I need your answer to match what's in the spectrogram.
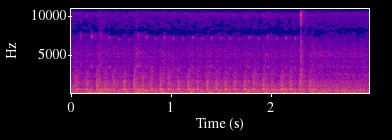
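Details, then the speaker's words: Honda Beat FI scooter stumbling at low revs with no fault code shown: uneven beat of two to three pulses a second with irregular gaps; low-rpm misfire, plug cap, plug, coil or sensor suspected, not confirmed. "bahwa Revi mengalami bad di RPM bawah mirip sama seperti motor yang ada di hadapan kita ini jadi kasusnya seperti ini"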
